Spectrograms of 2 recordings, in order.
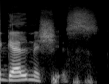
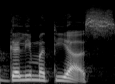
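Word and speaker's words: galimatias: Next word है बेटा हमारा नाउन है और इसका उच्चारण होता है गैलमेशियस। गैलमेशियस, नॉट गलीमतियास, बहुत से लोग इसको गलीमतियास बोलते हैं।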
